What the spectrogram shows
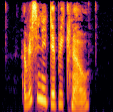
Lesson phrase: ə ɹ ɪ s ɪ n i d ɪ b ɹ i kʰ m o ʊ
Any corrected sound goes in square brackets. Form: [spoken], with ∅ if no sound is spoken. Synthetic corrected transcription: ə ɹ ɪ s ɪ n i d ɪ b ɹ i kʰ [n] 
